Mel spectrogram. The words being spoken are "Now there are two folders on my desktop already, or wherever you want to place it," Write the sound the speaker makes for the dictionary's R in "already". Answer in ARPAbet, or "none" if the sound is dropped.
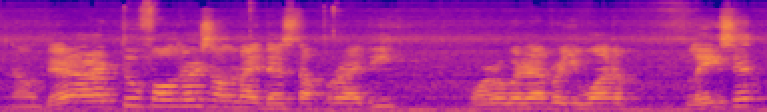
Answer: R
